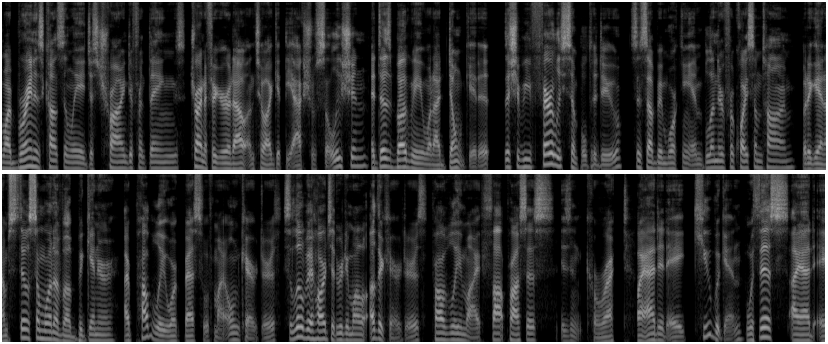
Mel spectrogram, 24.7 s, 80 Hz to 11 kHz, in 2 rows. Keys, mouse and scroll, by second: 5.6 click, 7.3 click, 22.1 shift+a, 23.4 click.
